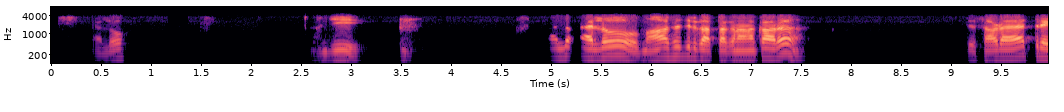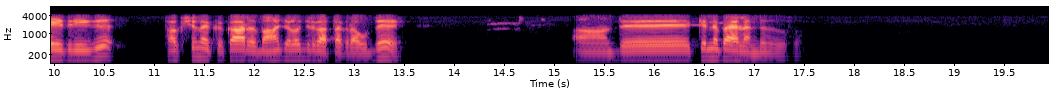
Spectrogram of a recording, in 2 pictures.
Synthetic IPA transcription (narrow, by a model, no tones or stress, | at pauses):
ɦɛːloː | d͡ʒiː | ɛloɛːloːmaãːsɛd͡ʒəɾɡaːt̪ːaːkəɾaːnaːkəɾ | t̪eːsaːɽaːt̪ɾeːiːt̪̬əɾiːɡ | pʰəkʃənɪkːəɾmaɦãːt͡ʃəloːd͡ʒəɾɡaːt̪aːkəɾaːud̪eː | d̪eːkɪneːpɛːlɛ̃ːnd̪ẽːt̪ʊs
